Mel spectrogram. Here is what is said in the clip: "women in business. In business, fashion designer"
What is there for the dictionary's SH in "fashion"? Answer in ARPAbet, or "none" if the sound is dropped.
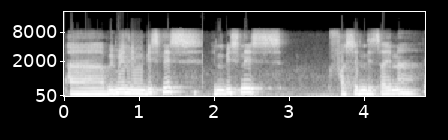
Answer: S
